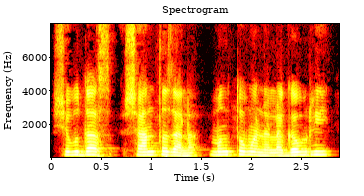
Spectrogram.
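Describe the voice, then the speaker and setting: A man tells a devotional tale in a high voice. His delivery is steady and even, with very little rise and fall. The effect is calm, scripted storytelling. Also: moderate pace.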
